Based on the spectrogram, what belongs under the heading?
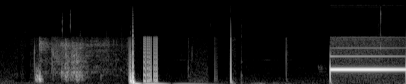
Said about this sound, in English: That was a weird beep.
